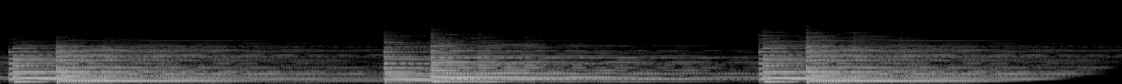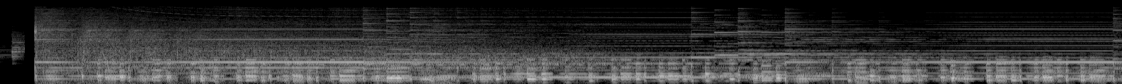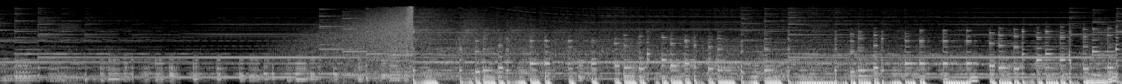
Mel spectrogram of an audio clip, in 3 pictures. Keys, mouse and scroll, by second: 0.4 scroll up 1, 0.8 middle click, 1.7 KP_1, 2.1-2.5 scroll up 1, 2.5 shift+middle click, 3.3 3, 3.9 click, 5.1-6.6 middle drag, 6.6 i, 7.9 s, 10.5 Tab, 10.8 s, 12.3 Tab, 12.6-13.8 middle drag, 13.8 e, 18.3 Tab, 18.7 middle click, 19.2-19.7 scroll down 1, 19.7-20.7 middle drag, 20.7 g, 24.6-25.0 scroll down 2, 25.0 right click, 25.3 scroll down 1, 26.4 scroll down 1, 26.6-27.3 middle drag, 27.3 scroll up 2, 27.6 right click, 28.3 s, 30.6 g, 32.2-33.1 middle drag, 33.1 scroll up 1, 33.2 scroll down 1, 33.3-33.6 scroll up 2.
